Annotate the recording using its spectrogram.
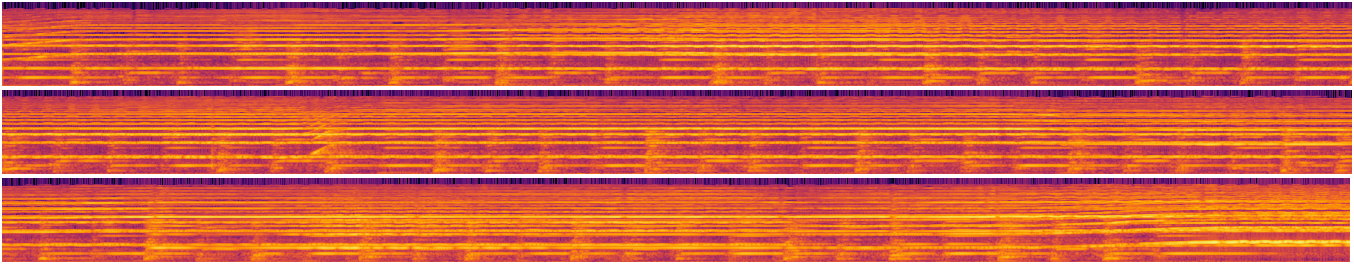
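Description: String quartet playing contemporary chamber music: high held violin notes that slide upward at the start, again briefly about twelve seconds in, and once more near the end, over a short lower note that repeats at an even pulse. The music swells slightly near the end.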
